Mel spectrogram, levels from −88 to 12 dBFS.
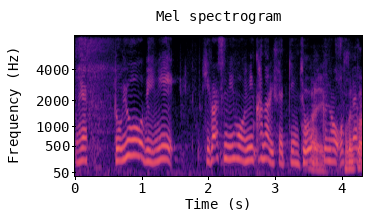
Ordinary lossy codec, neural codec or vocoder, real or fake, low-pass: none; codec, 16 kHz, 4 kbps, X-Codec, HuBERT features, trained on general audio; fake; none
